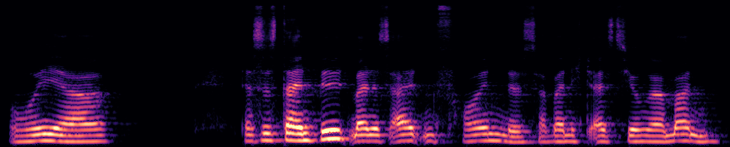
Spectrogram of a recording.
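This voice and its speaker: A woman doing a gentle little old man. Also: sits low, steady tone, measured pace. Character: kindly small old man.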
